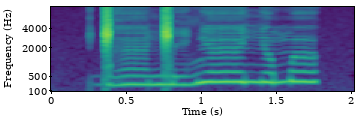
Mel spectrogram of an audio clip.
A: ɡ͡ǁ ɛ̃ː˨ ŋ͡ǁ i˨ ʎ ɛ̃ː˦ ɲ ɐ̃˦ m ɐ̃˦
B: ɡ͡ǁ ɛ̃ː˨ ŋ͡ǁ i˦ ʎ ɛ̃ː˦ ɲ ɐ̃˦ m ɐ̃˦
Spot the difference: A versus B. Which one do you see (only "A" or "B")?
A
